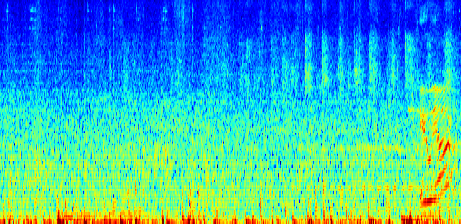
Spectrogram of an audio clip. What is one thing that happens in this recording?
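A horse gallops through snow.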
